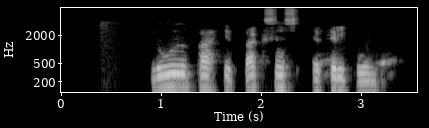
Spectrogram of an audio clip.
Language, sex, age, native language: Icelandic, male, 30-39, Icelandic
